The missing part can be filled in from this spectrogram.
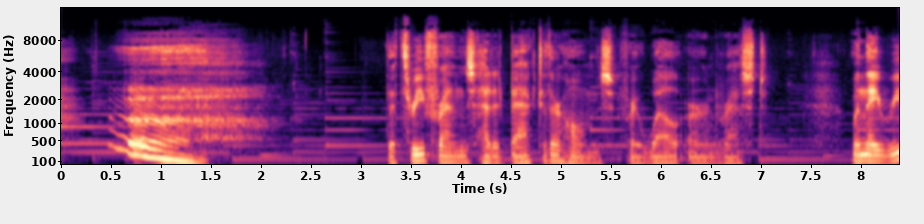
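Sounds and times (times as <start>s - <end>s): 
person yawning: 0.0s - 2.1s
speech: 0.7s - 1.5s, 3.3s - 7.2s, 7.9s - 8.3s.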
